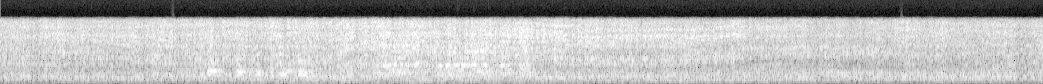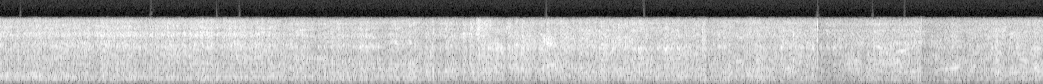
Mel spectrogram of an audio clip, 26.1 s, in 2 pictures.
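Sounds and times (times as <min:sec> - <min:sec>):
steam locomotive working: 0:00.0 - 0:26.0
train wheels rumbling on rails: 0:00.0 - 0:26.0.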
